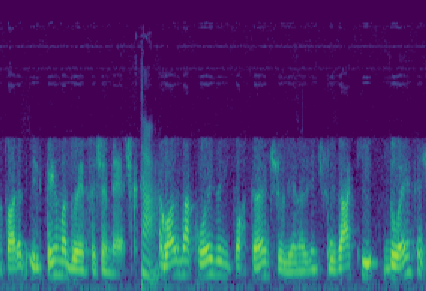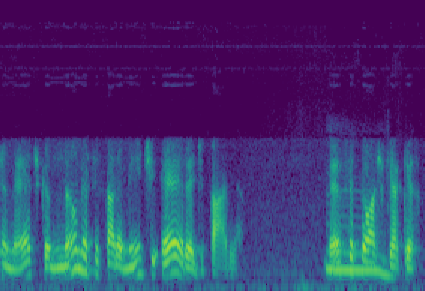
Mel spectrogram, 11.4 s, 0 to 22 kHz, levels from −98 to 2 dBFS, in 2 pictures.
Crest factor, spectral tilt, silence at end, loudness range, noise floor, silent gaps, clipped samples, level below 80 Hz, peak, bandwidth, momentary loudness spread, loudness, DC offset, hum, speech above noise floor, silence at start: 18 dB; -9.5 dB/octave; 0.15 s; 2 LU; -61 dBFS; none; under 0.1%; -60 dBFS; -6 dBFS; 4.5 kHz; 8 LU; -23 LUFS; under 0.1%; none; 39 dB; 0 s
